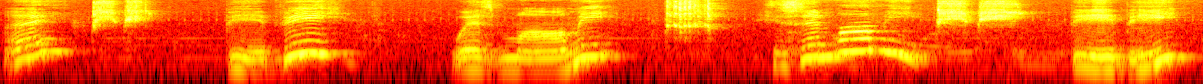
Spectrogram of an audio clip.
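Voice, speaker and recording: A woman's voice: high-pitched, wildly swooping pitch, slow pace, fairly bright tone, a little hiss or hum. A woman at home, coaxing and praising her pet bird in a sing-song baby-talk voice. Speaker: pet owner. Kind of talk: casual chat to a pet bird. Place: indoors at home.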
